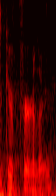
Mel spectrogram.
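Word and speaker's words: Gurfurlur: It is Grufurler. Okay. Grufurler. So the what do you call it? The emphasis, the stress is on the second syllable there. The fur. So it's Grufurler.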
